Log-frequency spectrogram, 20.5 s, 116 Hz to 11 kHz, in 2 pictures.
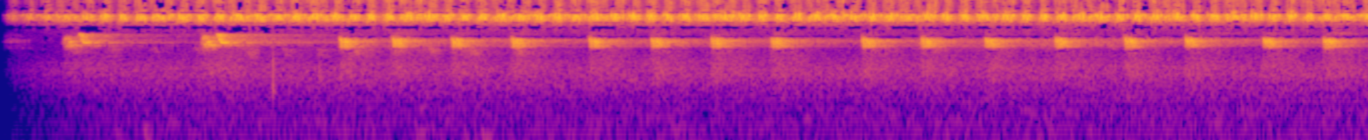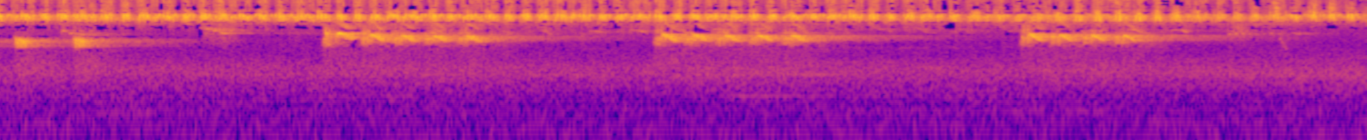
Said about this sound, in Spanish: voy a poner grillos durante 20 segundos, 20 segundos para que elabores mentalmente en tu coche, en casa, en la cocina, donde estés, una respuesta a la siguiente pregunta.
